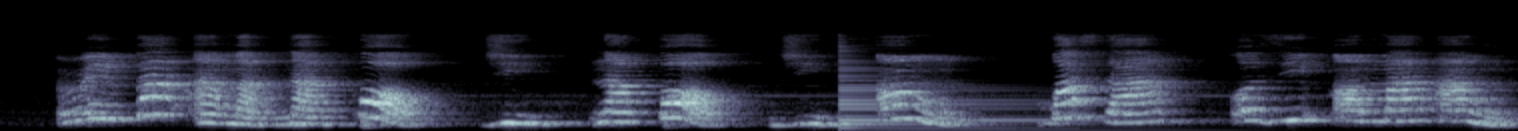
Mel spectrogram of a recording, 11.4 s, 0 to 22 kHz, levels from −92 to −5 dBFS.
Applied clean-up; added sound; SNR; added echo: none; Acoustic guitar; 16 dB; reverberation time 1.2 s.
